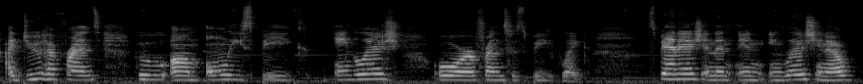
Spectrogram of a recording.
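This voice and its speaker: Bright-voiced Brazilian woman vlogger. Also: mid-range voice, steady tone, slow. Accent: Brazilian Portuguese. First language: Portuguese. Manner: chatty, many ums and likes, gestures a lot. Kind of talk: casual to-camera vlog answering tag questions. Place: small bedroom indoors. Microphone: camera mic at close framing.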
